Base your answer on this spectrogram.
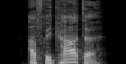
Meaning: affricate
- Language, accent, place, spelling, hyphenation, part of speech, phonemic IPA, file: German, Germany, Berlin, Affrikate, Af‧fri‧ka‧te, noun, /ˌafʁiˈkaːtə/, De-Affrikate.ogg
